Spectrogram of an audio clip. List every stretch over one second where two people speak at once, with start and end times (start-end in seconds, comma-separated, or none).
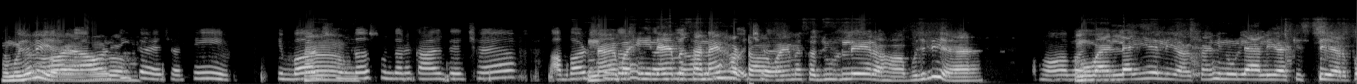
6.0-7.8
